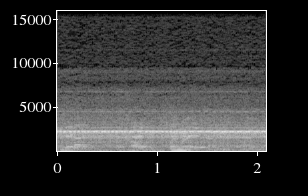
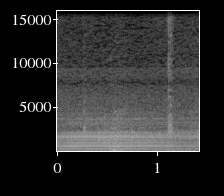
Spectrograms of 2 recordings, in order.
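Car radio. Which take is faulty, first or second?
first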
